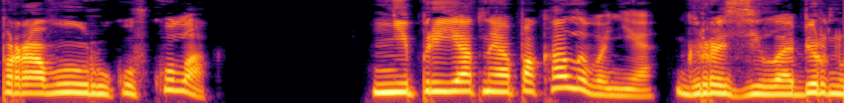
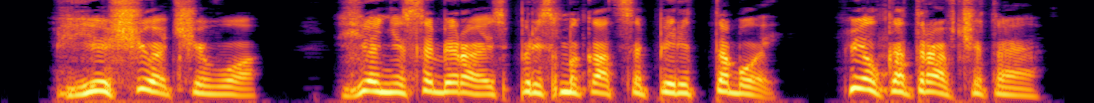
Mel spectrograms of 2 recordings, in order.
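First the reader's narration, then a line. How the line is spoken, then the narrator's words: Scoffing. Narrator (Russian): хмыкнул адепт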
